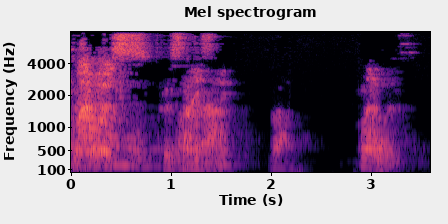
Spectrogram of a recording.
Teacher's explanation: So we've got the teeth, the top teeth, touching the bottom lip, like this.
